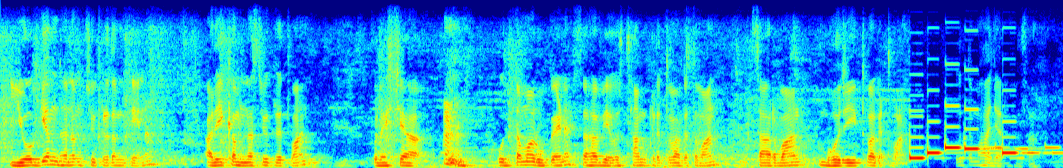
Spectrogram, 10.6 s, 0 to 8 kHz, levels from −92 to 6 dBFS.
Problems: background sounds at intervals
